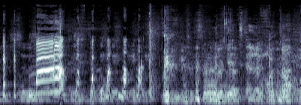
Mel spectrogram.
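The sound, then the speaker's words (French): A voice mimics a chicken clucking with a Québécois accent, with a sharp rising squawk near the start followed by a quick run of choppy, clucking vocal bursts, fairly loud. “C'est un poulet avec l'accent québécois.”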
